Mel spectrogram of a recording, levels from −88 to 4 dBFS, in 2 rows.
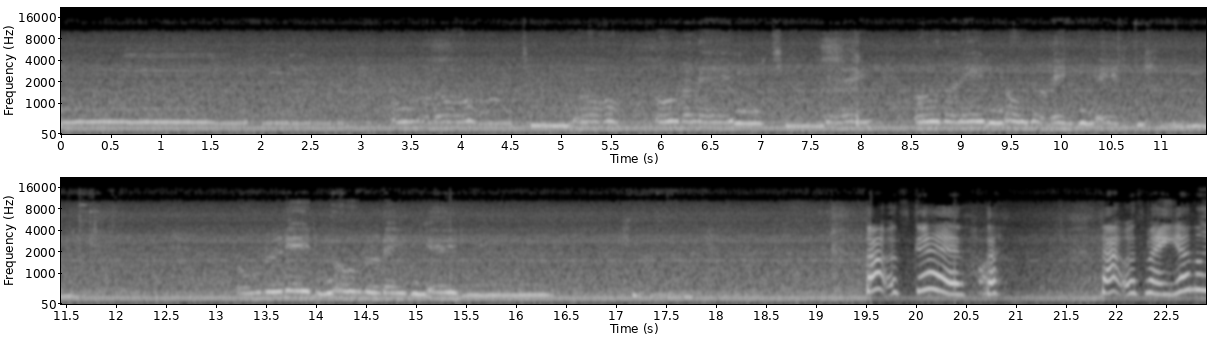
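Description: Clock drift buffer slips, 0.2 to 22.9 s: a click every 0.84 s, likely from mismatched device clocks making the buffer drop or repeat a few samples.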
